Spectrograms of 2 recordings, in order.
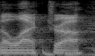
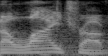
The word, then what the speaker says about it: elytra: only do i have an electra or an elytra rather i guess i just realized i said it wrong but we both have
